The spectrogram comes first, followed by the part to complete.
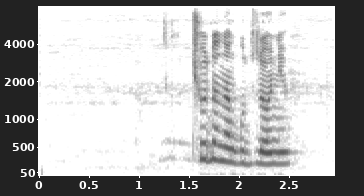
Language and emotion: Russian, neutral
